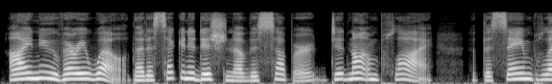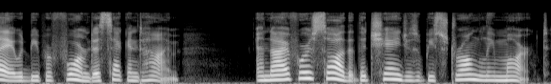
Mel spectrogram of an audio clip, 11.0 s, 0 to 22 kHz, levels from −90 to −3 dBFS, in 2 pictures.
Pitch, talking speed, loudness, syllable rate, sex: 220 Hz, 185 wpm, -18 LUFS, 5.0 syllables/s, female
